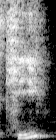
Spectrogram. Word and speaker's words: Quay: it's i'm told it's key um so we bought core os and they were like yeah and we bring along our product and it's actually pronounced key and we all kind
